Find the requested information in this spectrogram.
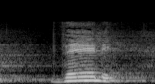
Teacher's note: طلع لسانك في الذال، وفي نهاية الذال ألف عشان تقول ذلك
